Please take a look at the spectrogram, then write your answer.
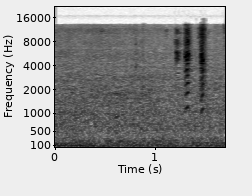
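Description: A goat lets out a short, high bleat near the end, heard over a steady low outdoor rumble.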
